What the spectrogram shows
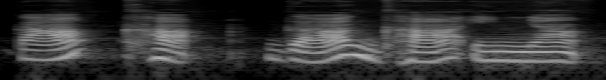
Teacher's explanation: ఈ 5 లెటర్స్కి స్థానం ఏంటంటే కంఠ్యస్పర్శ, కంఠం నుంచి ఇవి రిలేట్ అయి ఉంటాయండి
